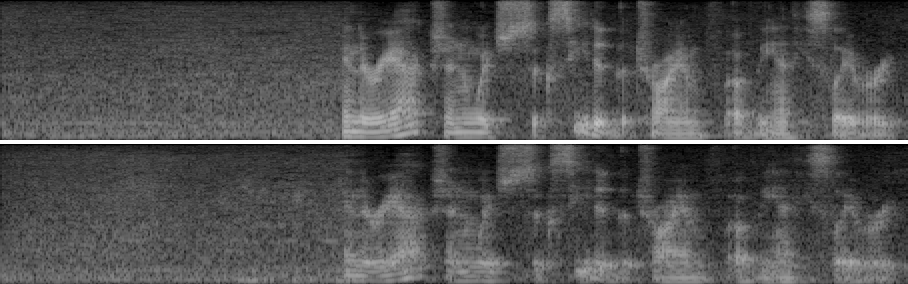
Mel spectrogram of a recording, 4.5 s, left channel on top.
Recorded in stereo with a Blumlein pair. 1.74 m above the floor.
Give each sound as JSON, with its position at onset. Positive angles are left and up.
{"t": 1.7, "sound": "a man speaking", "azimuth_deg": 50, "distance_m": 0.7}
